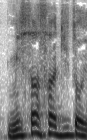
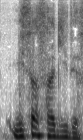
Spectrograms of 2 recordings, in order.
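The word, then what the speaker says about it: 御陵: ミササギと読みます。ミササギです。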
